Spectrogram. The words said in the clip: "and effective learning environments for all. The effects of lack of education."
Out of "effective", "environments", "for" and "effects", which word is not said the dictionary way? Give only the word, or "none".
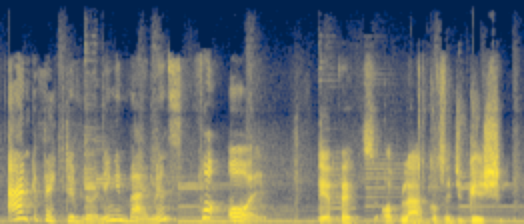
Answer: none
